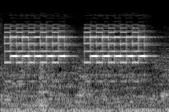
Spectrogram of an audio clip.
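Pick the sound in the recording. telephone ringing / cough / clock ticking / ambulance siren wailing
telephone ringing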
